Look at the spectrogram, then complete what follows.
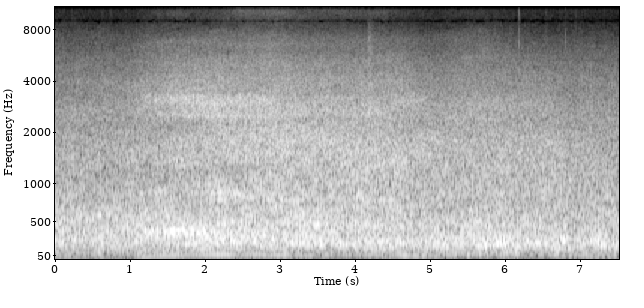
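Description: A car passing close by from behind and driving off down the street: tyre and engine noise that swells about a second in, is loudest for a couple of seconds, then slowly fades.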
